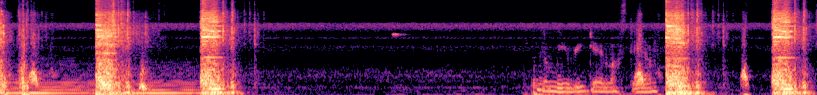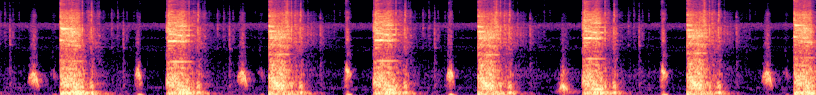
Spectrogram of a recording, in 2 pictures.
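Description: A pickaxe strikes the ground in steady, repeated thuds.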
